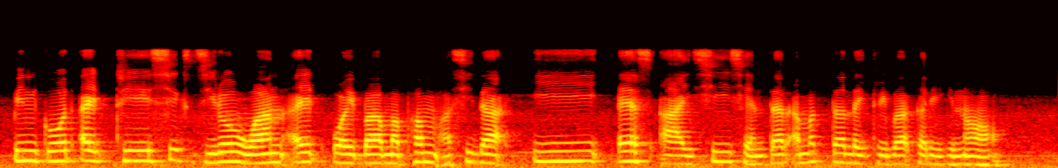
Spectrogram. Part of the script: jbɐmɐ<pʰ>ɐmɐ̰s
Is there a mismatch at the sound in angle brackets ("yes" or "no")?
no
